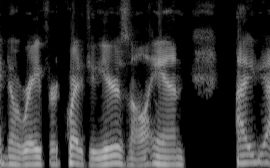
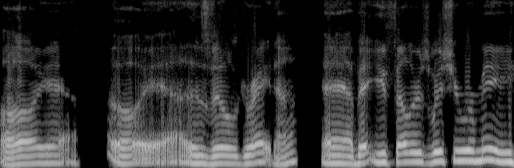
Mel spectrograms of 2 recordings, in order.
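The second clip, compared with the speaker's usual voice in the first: creepy, pleased, relishing stage hypnotist voice; 2 semitones higher, 3 dB louder than usual. Retelling what the hypnotist said into the mic: imitating the hypnotist. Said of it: "And he goes".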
